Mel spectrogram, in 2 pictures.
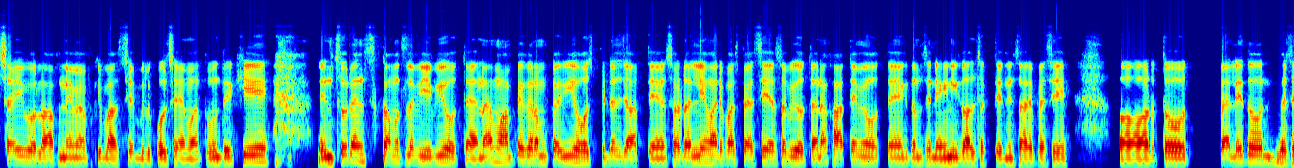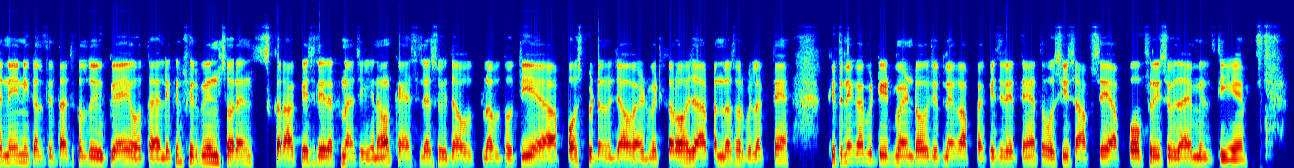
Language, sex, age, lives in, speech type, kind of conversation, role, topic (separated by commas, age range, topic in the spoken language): Hindi, male, 25-29, India, conversation, unstructured, none, पैसे बचाने का सबसे अच्छा तरीका क्या है?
